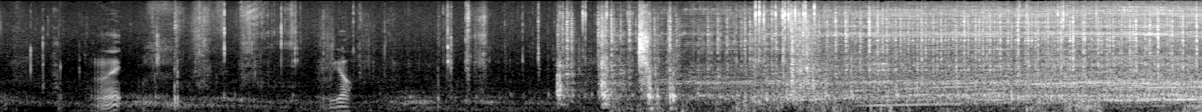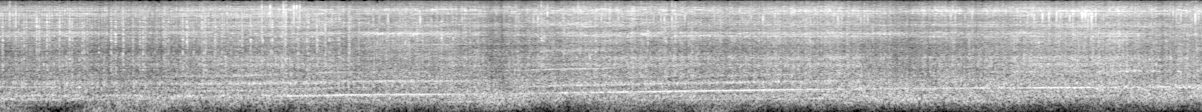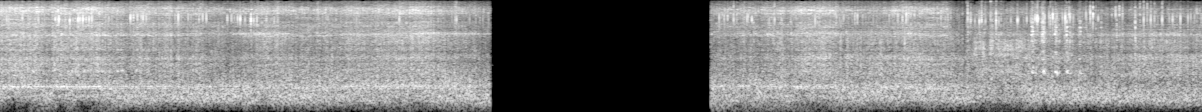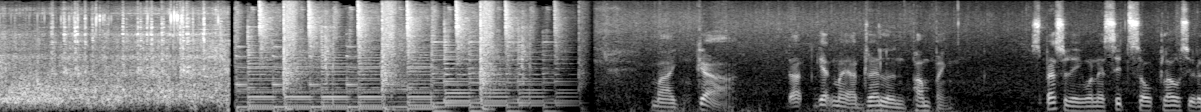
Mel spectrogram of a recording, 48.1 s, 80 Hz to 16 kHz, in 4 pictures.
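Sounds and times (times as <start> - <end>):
wind and tyre noise: 0.0 - 29.0, 31.2 - 38.4, 42.0 - 48.0
electric scooter motor whining: 5.6 - 29.0, 31.2 - 38.4.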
